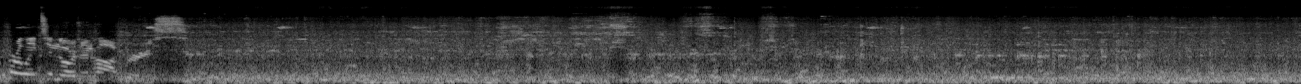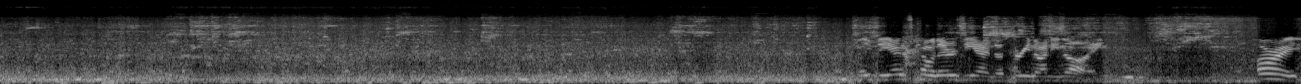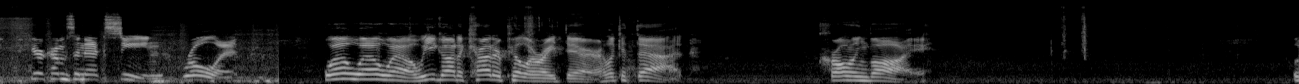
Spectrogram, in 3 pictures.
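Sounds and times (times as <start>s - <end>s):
train wheels rumbling on rails: 0.0s - 28.8s.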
